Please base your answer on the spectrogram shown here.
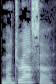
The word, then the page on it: madrasa: American English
